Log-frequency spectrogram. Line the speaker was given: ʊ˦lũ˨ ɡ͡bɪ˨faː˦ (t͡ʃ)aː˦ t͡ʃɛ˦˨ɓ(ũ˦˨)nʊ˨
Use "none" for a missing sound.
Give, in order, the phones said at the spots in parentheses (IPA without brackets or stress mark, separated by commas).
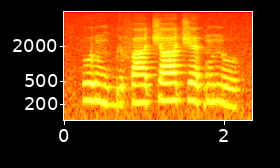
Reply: t͡ʃ, ũ˦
